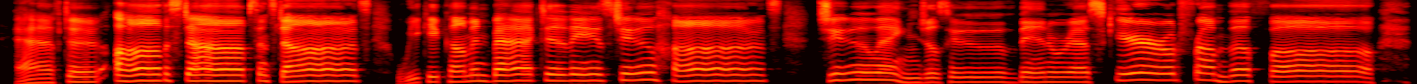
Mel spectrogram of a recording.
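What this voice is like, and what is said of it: Sung impression of another singer. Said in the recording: “my Cher impression”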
